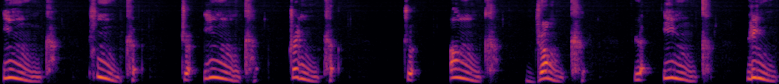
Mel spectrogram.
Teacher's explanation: 知道银行，那记得它的▁NK▁N▁不是只是念嗯，它是嗯嗯有一个鼻音的音出来。好， 它不是舌头顶上去而已，它有一个鼻音从鼻子的地方嗯这样子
